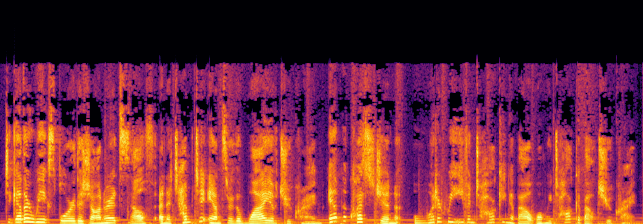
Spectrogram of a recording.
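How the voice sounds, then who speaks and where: A woman's voice: on the high side, animated, a little fast, hardly any pauses. A woman podcast host delivering a scripted promo, addressing listeners directly. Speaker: true crime podcast host. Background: music.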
